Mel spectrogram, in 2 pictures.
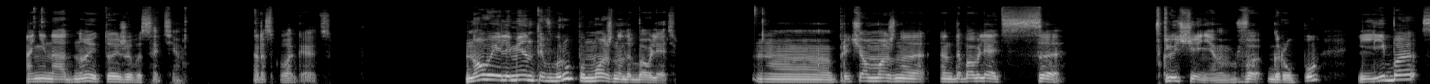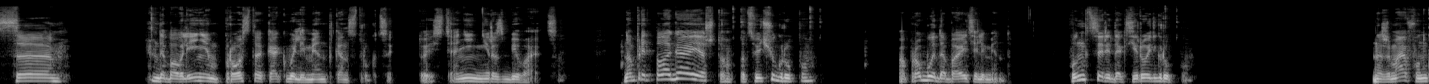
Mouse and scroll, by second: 0.3 click, 1.2 scroll down 4, 1.8 middle click, 3.0-21.5 middle drag, 21.5 click, 22.3 click, 25.9 click.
